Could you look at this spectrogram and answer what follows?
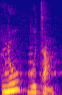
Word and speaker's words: Louboutin: It's not Louboutin, it's not Louboutin, but Louboutin. Louboutin. So just like in Vuitton, the N at the end of the word is not pronounced. Louboutin.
